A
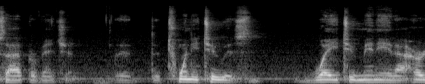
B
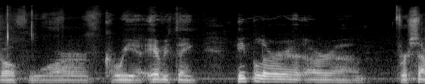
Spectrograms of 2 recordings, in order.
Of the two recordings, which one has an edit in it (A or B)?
A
